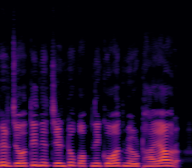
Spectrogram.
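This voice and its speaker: Woman storyteller, scripted narration, high pitch, dry close sound. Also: steady tone, fairly quick, dry recording.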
